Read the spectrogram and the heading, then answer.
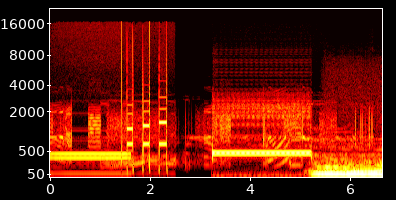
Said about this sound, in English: The phone is ringing.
